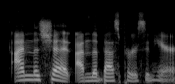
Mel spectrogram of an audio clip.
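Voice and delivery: ordinary talk, nothing marked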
